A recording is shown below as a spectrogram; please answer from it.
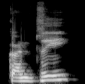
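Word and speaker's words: country: अगला शब्द है सी ओ यू एन टी आर वाई जिसे पढ़ा जाता है कंट्री और इसकी हिंदी होती है देश।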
